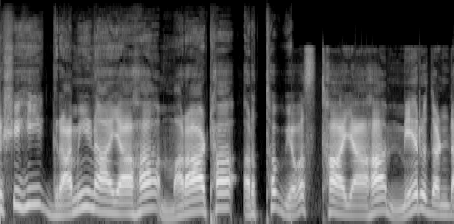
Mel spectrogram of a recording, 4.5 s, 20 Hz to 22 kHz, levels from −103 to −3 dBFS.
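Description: A speech clip that changes character abruptly at 2.92 s and stays that way to the end: the top end disappears, leaving nothing above about 9.9 kHz, and a faint new background noise appears well below the speech, with no gap and no obvious jump in loudness. This is likely an input switched to a poorer device. On a spectrogram, the energy above 9.9 kHz stops at a sharp vertical boundary and the noise floor rises slightly, while the waveform envelope continues unbroken.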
